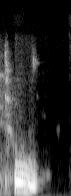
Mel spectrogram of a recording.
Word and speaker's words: Tunisia: Tunisia. – Speed says Tunisia.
